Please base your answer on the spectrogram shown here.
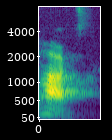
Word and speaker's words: heart: So we have heart not I have a good hurt not hurt but heart.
